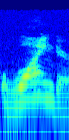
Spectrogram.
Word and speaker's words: Winder: Oh, it is Winder.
